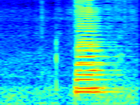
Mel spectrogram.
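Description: A car horn sounds once, a short loud honk, close by in the street outside a smokehouse in Bryson City. Quiet ambient street background before it.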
